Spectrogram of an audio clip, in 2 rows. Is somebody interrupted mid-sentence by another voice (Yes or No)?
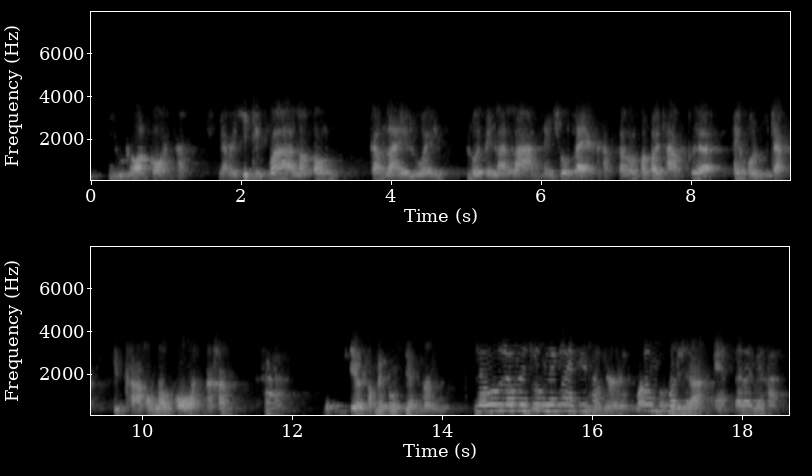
Yes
